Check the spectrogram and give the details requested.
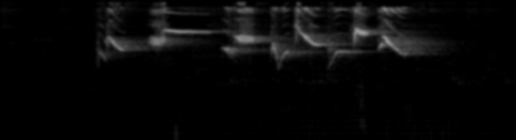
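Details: Grey singing finch, a small finch often kept as a master bird for canary song training, giving a loud, clear phrase of high sweeping whistles and slurred notes lasting about two seconds, with no other sounds.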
